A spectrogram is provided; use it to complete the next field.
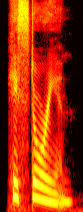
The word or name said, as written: historian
